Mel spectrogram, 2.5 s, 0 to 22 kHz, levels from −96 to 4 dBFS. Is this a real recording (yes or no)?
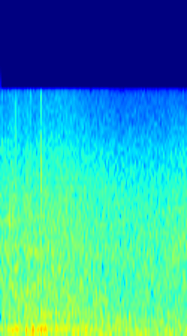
no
